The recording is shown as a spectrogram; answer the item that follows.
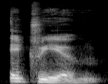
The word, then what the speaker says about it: Yttrium: इस वर्ड की सही प्रोनाउंसिएशन है एट्रियम, एट्रियम, एट्रियम, एट्रियम, एट्रियम, एट्रियम, एट्रियम, एट्रियम, एट्रियम.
